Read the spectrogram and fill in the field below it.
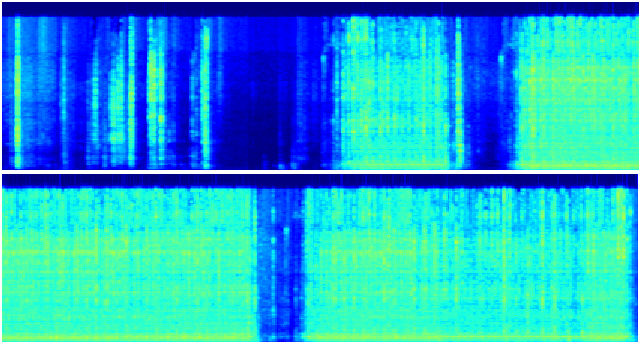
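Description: A sewing machine zigzag stitches a red velvet tote bag in several loud, steady whirring runs separated by brief pauses, after a few soft handling clicks and taps at the start.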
